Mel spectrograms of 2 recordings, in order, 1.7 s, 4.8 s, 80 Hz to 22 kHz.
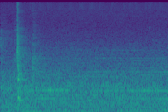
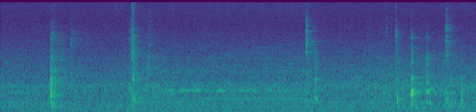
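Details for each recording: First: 1990 Jeep Cherokee XJ with a fuel-related no-start, on a fresh battery reading 12.6 V, key cycled to on with the listener near the fuel pump: single relay click, then a faint steady whir as the pump primes normally. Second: 1990 Jeep Cherokee XJ with a fuel-related no-start: with the key cycled to on, sharp isolated relay clicks are heard with no fuel pump hum following, using a replacement battery reading 12.6 V.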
